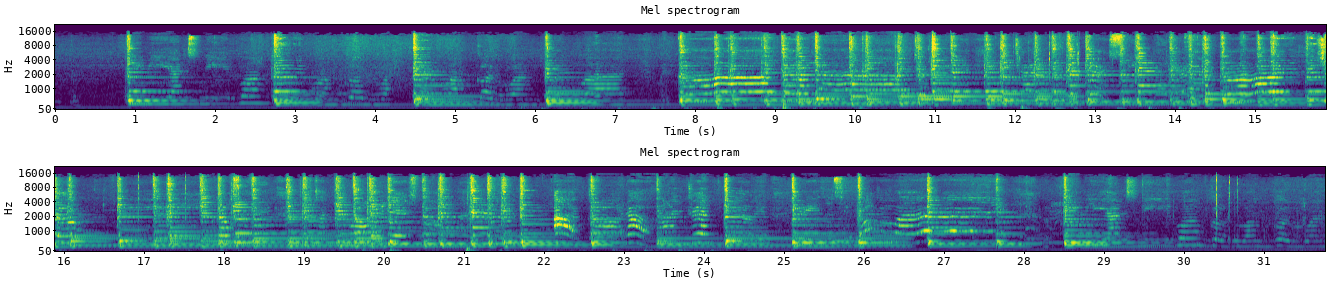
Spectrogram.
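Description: Ukulele being played: separate chords with short pauses at first, then steady continuous strumming from about eight seconds in.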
